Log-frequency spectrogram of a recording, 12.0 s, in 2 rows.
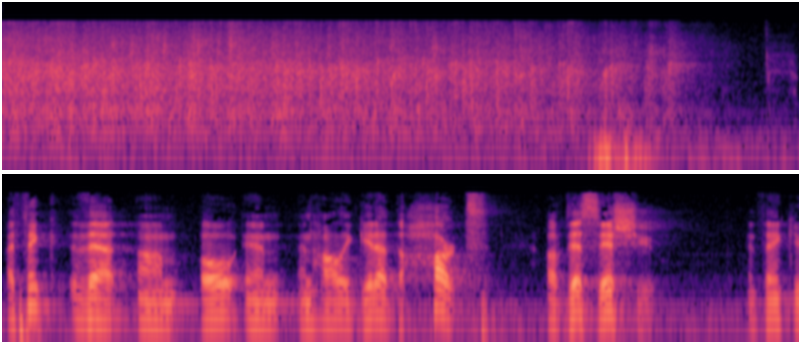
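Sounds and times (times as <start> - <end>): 
audience applause: 0.0 - 5.3
speech: 6.0 - 11.0, 11.6 - 11.9.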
